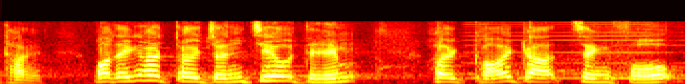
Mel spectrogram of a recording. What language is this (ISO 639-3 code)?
yue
